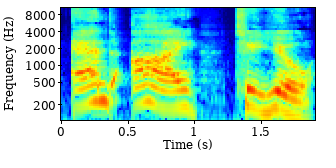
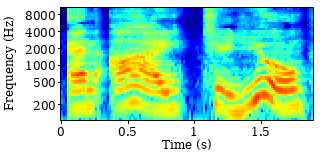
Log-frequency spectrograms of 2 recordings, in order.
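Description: First: Sounding out words. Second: "N I to you" drawn out letter by letter; sounding out slowly. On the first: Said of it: "we're basically saying". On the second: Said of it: "If you say it slowly". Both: Shown as a demonstration.

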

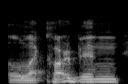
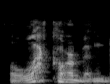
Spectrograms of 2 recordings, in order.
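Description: First: Le carbon, le with a short neutral shva vowel, said slowly; slow Le carbon, short uh-sound on le. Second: La carbon, la with an open patach ah. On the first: Teacher reads Le carbon to students, le with a slow shva vowel. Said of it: "A lamed shva, meaning le carbon". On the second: Teacher reads la carbon to students, la with an open patach ah. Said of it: "He's saying it in a patach". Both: Shown as a demonstration.

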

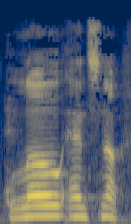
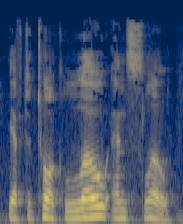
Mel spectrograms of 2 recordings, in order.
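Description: First: Drawn out, very slow and steady; low and slow. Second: Said in the usual way. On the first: Shown as a demonstration. Father showing parents how to speak, very slow. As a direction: stretch each word, calm and unhurried.

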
